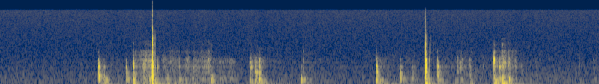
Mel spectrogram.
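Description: Sharp knocks and clattering bumps on a plastic fishing kayak, coming in several clusters with dull low thuds among them, the two loudest cracks about two seconds in and near six seconds.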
